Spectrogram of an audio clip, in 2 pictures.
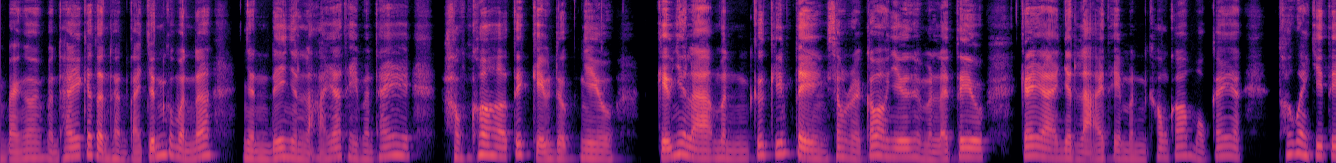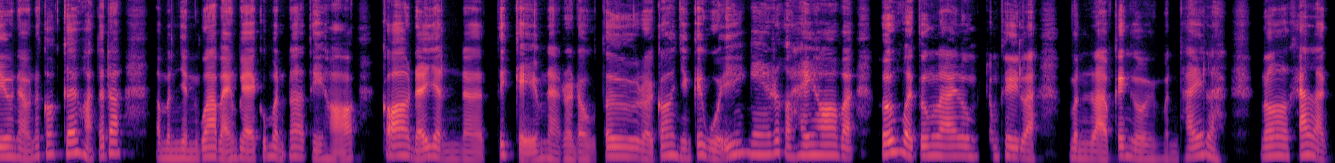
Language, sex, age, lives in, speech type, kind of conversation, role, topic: Vietnamese, male, 30-34, Vietnam, conversation, advice, user, Làm thế nào để tôi hình thành thói quen chi tiêu có kế hoạch và tiết kiệm tiền đều đặn?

